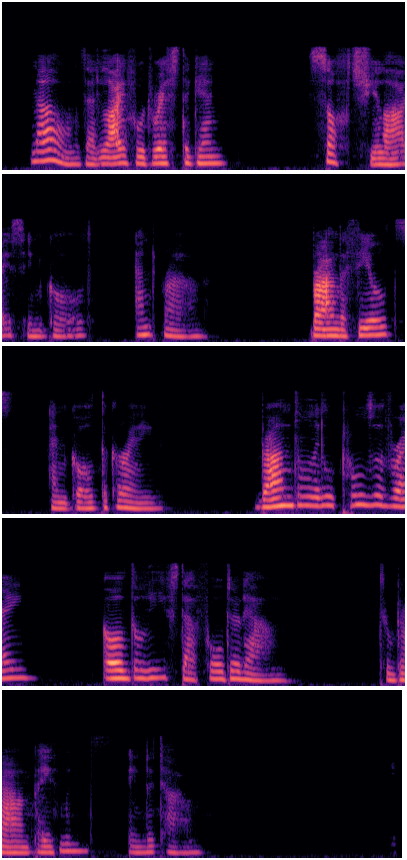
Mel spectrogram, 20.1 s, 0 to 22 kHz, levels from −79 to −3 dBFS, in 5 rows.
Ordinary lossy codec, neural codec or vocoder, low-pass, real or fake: AAC, 48 kbps; codec, 24 kHz, 0.9 kbps, WavTokenizer, medium music audio release; 7.2 kHz; fake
